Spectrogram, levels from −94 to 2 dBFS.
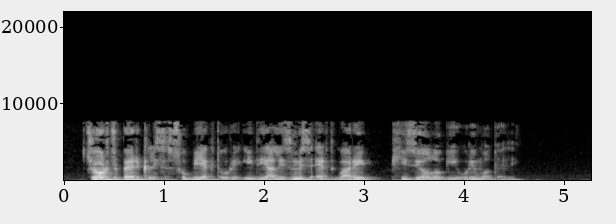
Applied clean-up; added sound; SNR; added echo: none; none; none; none.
